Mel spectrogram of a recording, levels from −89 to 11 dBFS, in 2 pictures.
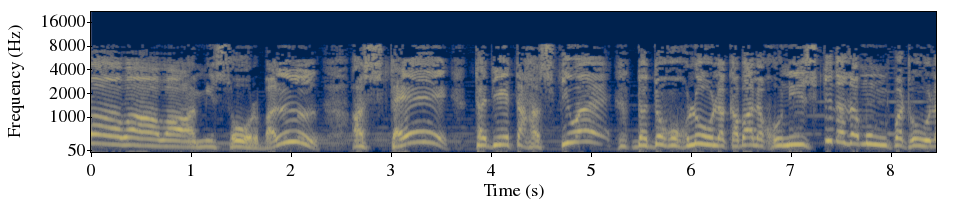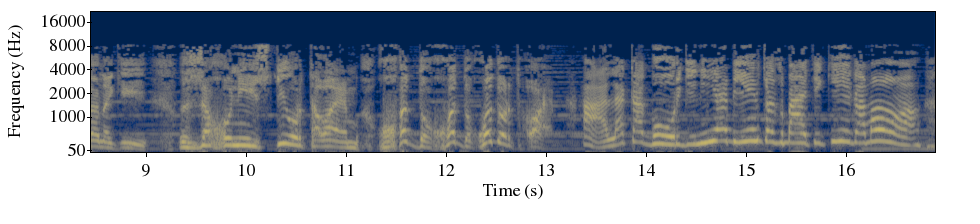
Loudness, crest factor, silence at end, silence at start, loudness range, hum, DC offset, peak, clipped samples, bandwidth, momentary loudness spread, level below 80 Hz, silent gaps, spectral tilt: -18 LUFS; 14 dB; 0 s; 0 s; 2 LU; none; under 0.1%; -4 dBFS; under 0.1%; 8.8 kHz; 7 LU; -54 dBFS; none; -3.5 dB/octave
